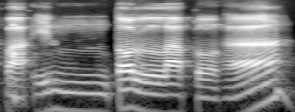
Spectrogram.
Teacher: nun sukun bertemu dengan huruf tho bacaan Ikhfa dibaca samar-samar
